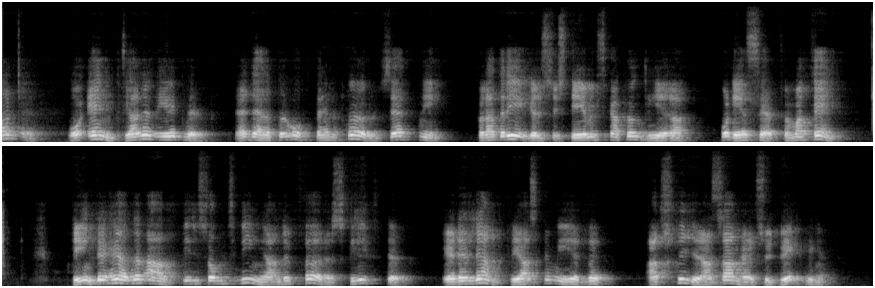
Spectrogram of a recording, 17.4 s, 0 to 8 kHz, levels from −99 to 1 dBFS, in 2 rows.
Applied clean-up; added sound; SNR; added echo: neural mask model DeepFilterNet 3.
